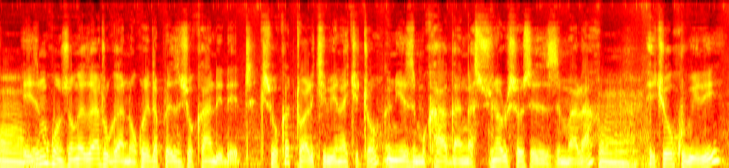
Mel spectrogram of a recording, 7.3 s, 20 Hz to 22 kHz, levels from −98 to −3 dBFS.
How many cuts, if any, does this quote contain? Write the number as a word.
three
